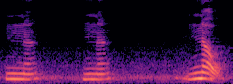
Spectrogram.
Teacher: With manner of articulation, nasal, and place of articulation, alveolar.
